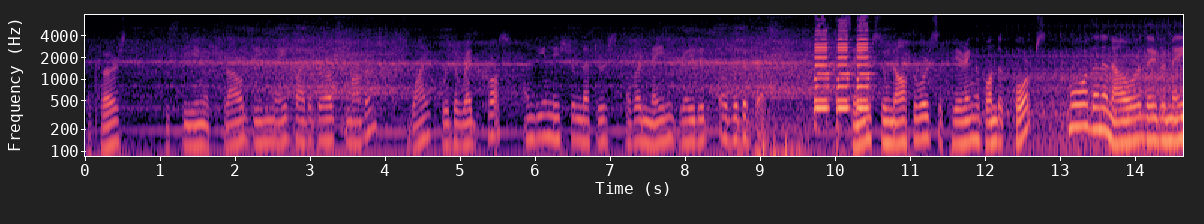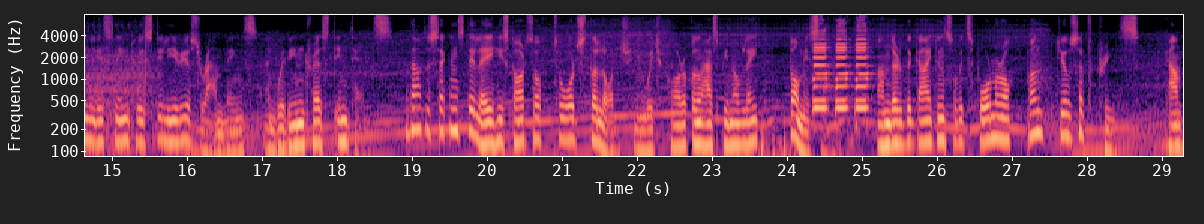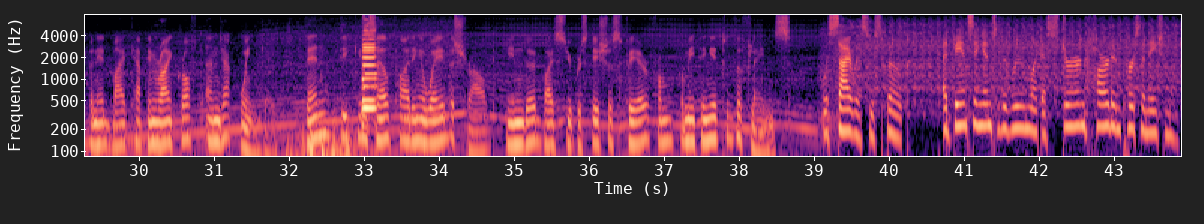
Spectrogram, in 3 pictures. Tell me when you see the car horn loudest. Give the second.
33 s.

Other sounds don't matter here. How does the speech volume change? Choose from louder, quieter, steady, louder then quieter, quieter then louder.
louder.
